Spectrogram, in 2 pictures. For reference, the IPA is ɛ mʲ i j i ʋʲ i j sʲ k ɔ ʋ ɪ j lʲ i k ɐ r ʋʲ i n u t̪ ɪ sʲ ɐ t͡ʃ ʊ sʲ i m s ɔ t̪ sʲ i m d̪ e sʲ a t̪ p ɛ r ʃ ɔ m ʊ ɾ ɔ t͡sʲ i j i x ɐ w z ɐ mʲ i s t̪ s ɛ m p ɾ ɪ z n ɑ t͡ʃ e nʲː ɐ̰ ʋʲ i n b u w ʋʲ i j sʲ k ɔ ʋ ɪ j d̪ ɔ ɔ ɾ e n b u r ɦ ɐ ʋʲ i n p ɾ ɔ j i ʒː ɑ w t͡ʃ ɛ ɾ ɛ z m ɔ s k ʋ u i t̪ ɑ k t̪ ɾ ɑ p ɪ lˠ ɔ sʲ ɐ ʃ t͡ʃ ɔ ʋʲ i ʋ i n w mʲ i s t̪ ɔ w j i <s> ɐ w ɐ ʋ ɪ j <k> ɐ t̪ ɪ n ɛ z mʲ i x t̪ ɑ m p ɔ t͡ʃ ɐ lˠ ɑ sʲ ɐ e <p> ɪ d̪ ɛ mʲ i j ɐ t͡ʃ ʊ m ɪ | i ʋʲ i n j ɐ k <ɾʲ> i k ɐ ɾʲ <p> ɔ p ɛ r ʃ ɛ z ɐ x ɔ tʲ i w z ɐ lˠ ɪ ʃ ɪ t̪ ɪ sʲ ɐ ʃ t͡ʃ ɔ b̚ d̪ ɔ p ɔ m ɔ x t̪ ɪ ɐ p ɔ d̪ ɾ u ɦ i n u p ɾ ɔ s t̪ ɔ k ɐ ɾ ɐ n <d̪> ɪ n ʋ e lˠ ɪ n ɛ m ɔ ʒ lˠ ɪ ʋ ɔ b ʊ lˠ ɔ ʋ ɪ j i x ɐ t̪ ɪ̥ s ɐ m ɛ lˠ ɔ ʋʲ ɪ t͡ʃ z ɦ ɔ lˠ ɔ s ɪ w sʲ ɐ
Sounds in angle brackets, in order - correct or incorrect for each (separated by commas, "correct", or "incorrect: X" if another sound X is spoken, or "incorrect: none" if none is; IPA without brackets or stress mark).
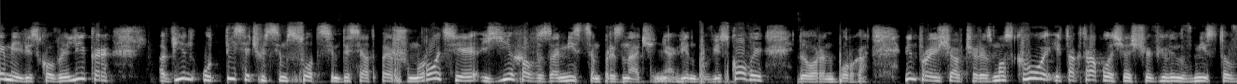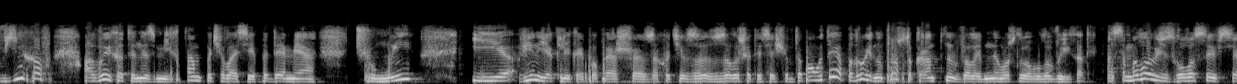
incorrect: x, incorrect: x, correct, incorrect: lʲ, correct, incorrect: t̪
